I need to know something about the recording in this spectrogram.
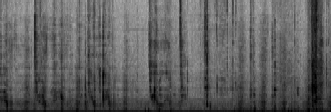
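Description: A young woman crunches icy food loudly and close to a microphone.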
